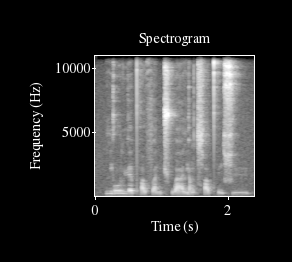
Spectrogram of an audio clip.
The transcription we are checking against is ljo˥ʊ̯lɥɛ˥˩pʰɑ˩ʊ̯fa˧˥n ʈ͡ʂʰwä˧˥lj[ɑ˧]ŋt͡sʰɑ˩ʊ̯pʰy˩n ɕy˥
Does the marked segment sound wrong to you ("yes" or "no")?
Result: no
